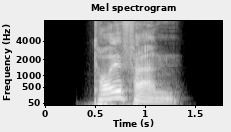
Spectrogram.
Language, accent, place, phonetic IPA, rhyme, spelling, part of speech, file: German, Germany, Berlin, [ˈtɔɪ̯fɐn], -ɔɪ̯fɐn, Täufern, noun, De-Täufern.ogg
- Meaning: dative plural of Täufer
